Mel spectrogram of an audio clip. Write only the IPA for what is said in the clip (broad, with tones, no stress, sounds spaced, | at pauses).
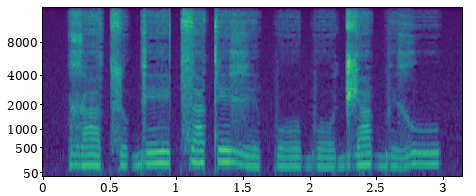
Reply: ɣ a˨ t͡s ʊ˨ ɡ eː˦ t͡s a˦ t e˦ ɣ ɪ˨ p oː˨ b oː˨ d͡ʒ a˦ b ɪ˨ ɣ uː˦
